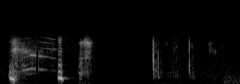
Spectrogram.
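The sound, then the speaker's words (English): A pet cat meows several times in quick short bursts, fairly loud, followed after a brief pause by a few quieter, scratchy sounds. “Oh, my cat.”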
